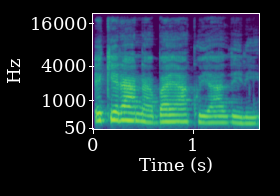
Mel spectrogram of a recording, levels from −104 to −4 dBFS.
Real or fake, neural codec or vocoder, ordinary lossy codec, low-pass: fake; vocoder, 48 kHz, 128 mel bands, Vocos; none; 19.8 kHz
